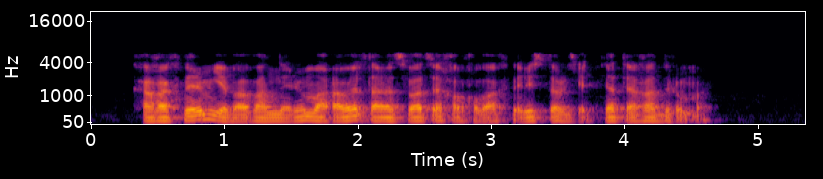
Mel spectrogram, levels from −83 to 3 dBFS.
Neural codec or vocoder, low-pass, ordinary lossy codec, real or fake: vocoder, 44.1 kHz, 80 mel bands, Vocos; 5.4 kHz; Opus, 24 kbps; fake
